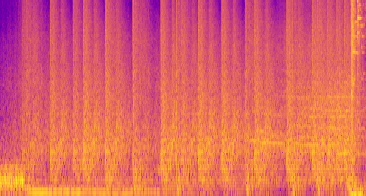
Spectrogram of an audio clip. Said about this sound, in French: Le pare-brise s'étoile. Les balles à haute vélocité le traversent comme du beurre.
